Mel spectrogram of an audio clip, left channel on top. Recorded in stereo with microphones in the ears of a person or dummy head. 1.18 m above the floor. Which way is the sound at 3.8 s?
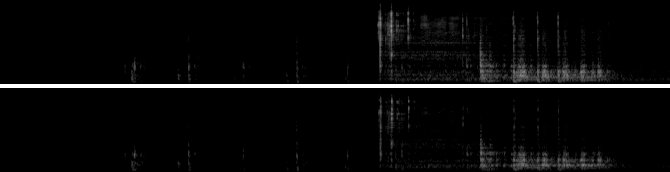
70° left (ahead or behind).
